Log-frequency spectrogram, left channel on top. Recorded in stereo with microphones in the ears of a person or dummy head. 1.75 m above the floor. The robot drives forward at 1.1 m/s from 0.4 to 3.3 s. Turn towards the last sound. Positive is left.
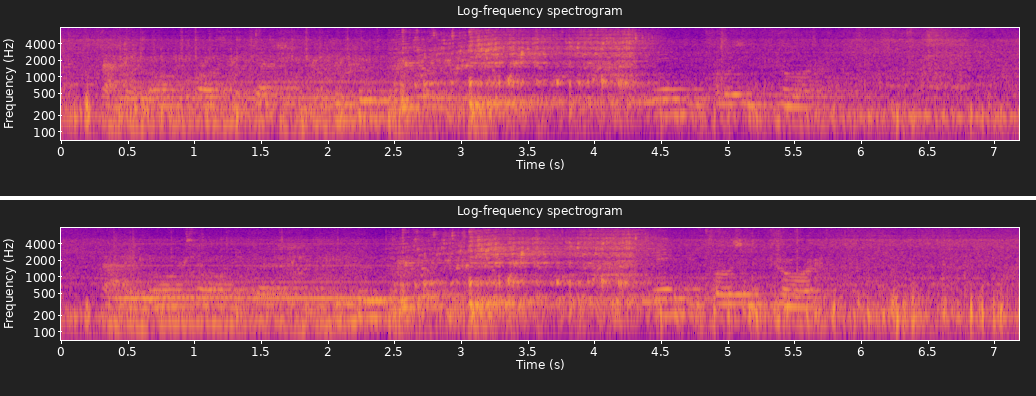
turn(degrees=-25)  # may be behind; listen again after turning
